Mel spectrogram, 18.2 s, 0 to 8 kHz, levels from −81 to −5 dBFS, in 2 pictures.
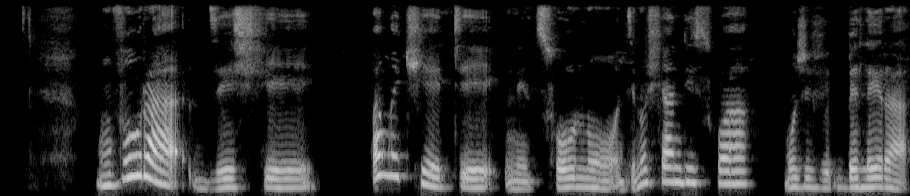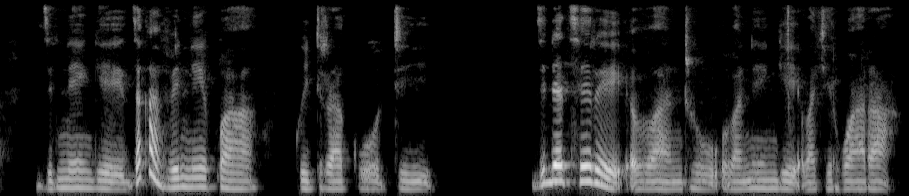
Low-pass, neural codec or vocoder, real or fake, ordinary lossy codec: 7.2 kHz; vocoder, 44.1 kHz, 128 mel bands every 512 samples, BigVGAN v2; fake; AAC, 48 kbps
